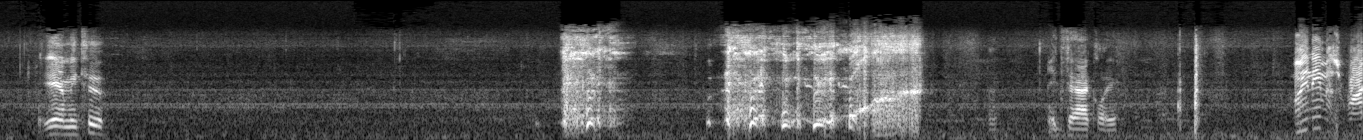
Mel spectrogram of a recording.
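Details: Harsh, rough coughing fits with hacking and throat clearing, separated by quiet gaps, from a man after taking large hits of smoke; irritant cough.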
